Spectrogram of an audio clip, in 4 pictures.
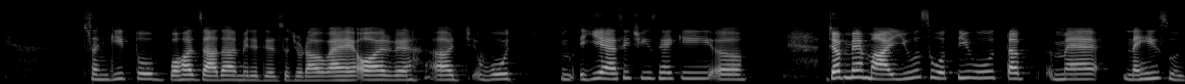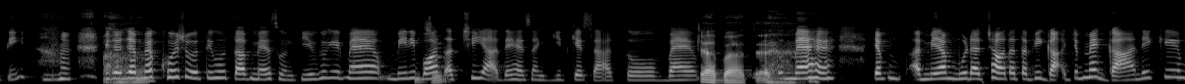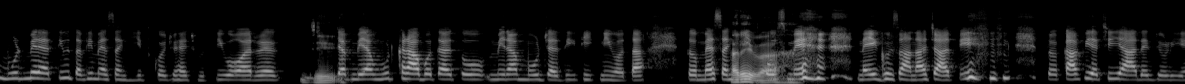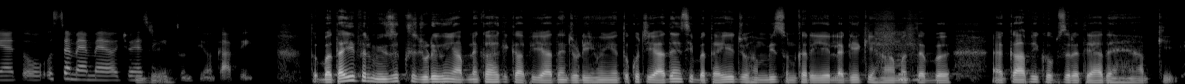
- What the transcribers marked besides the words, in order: chuckle; laughing while speaking: "तो मैं"; in English: "मूड"; chuckle; in English: "मूड"; in English: "मूड"; in English: "मूड"; laughing while speaking: "उसमें नहीं घुसाना चाहती"; chuckle; in English: "म्यूज़िक"; chuckle
- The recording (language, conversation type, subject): Hindi, podcast, तुम्हें कौन सा गाना बचपन की याद दिलाता है?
